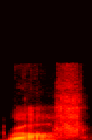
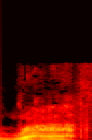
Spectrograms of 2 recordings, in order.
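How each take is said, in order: First: The word is said with a British vowel. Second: The word is said with an American vowel. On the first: "So Roth, we say" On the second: "The Americans say it slightly different. They say wrath"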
